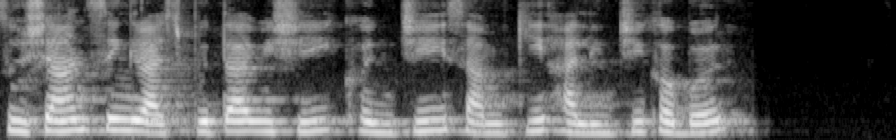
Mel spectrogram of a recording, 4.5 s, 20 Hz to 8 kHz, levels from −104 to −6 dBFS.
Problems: none marked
